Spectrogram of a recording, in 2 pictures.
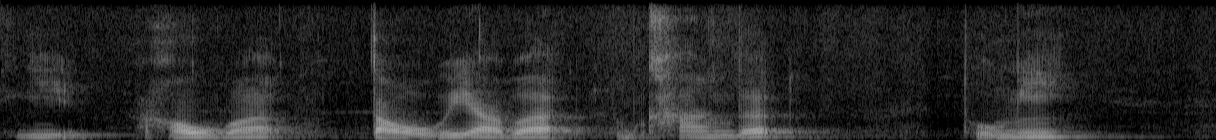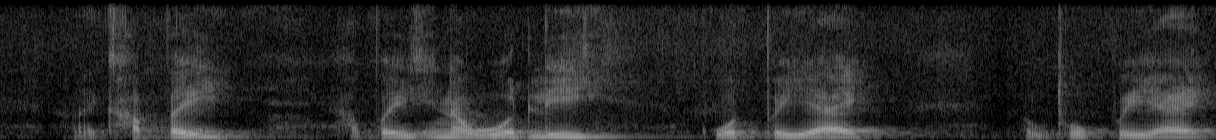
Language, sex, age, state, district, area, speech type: Manipuri, male, 30-45, Manipur, Thoubal, rural, spontaneous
